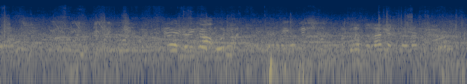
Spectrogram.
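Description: Faint open-air ambience of a polo match on a grass field: scattered distant calls and chirps, with two sharp knocks a little past halfway.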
